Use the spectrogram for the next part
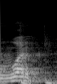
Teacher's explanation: हमें वर्क बोलने के लिए पहले मुंह को होठों को सटाना पड़ रहा है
